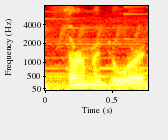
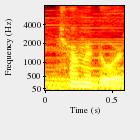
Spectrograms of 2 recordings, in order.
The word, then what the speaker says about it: Termidor: nicer and we also have to put some thermador down which is a product oh we also have to put some termidor down which is a product that keeps termites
